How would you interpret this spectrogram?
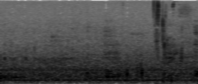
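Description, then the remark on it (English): Soft sips and swallows of water by a speaker addressing a Unitarian Universalist audience, with faint wet mouth noises over a low steady hum, ending in a brief louder slurp near the end. “I have to have a drink of water before I read it to you.”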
